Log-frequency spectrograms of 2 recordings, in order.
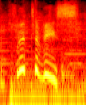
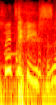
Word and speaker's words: Plitvice: Croatia has this beautiful, it's called Plitvice Lakes National Park. I know I said it right. Sure it's safe to go to these places? Plitvice.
